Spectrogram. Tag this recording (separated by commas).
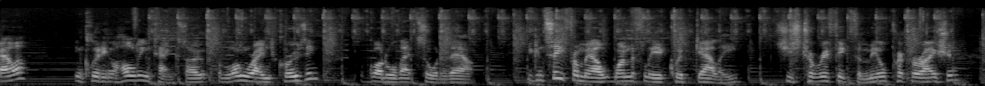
Music, Speech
